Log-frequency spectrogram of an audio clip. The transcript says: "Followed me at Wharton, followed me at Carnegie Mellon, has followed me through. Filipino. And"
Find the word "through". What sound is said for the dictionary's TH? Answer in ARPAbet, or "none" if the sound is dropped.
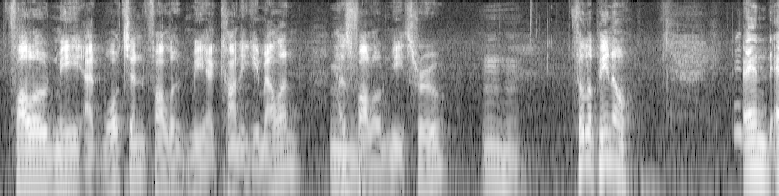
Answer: TH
